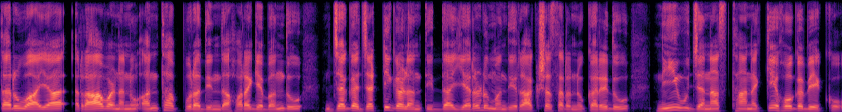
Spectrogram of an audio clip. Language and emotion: Kannada, neutral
